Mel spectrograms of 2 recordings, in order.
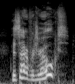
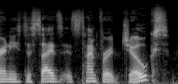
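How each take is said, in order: First: "It's time for jokes?" jumping much higher and louder, rising at the end; incredulous repeat. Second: Said in the usual way. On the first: Real, not acted. Repeating the boyfriend's excuse to the audience, incredulous. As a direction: throw the line back in disbelief.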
